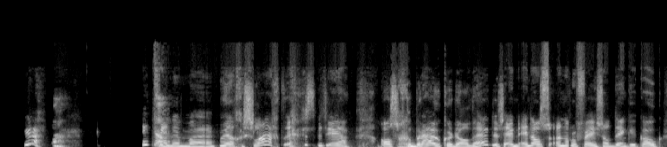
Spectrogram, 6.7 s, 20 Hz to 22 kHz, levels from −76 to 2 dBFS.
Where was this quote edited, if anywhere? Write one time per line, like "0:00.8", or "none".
0:02.2
0:05.7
